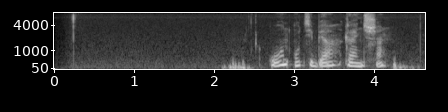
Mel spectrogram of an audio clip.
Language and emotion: Russian, neutral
